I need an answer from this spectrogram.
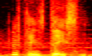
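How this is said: It is said in a put-on, weird voice.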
